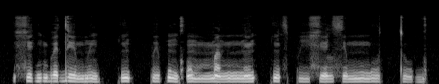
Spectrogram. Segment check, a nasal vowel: present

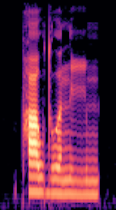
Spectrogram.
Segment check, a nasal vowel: absent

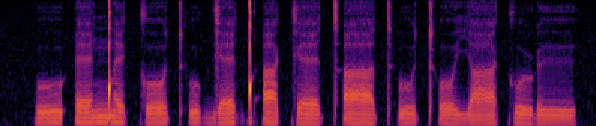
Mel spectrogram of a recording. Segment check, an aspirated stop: absent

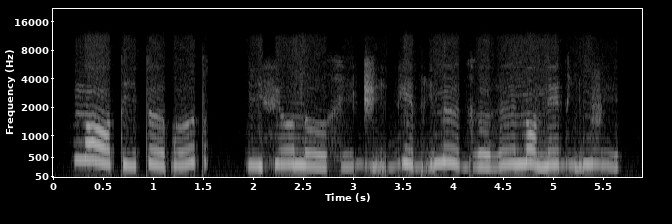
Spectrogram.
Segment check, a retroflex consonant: absent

